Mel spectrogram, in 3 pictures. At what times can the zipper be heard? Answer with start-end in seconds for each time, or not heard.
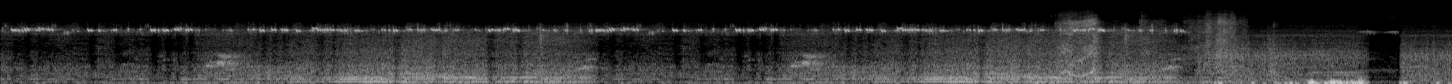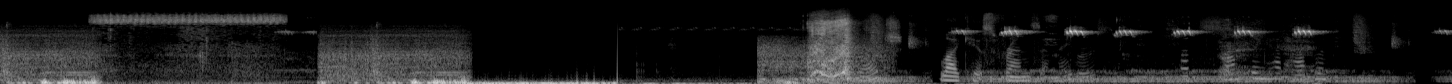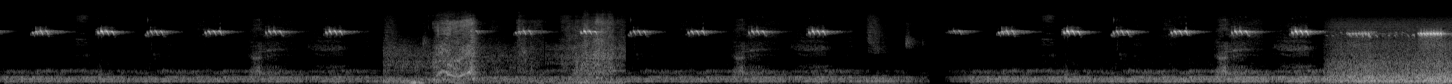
10.1-12.5, 22.1-23.5, 32.9-35.3.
